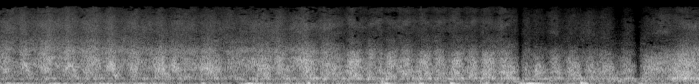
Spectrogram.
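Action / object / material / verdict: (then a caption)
scrape / foam microphone windscreen / foam / none. A black foam windscreen on a Blue Yeti microphone is rubbed fast by the palms and fingertips of both hands, with the nails occasionally touching it. The result is a steady, dense, scratchy rumble of close handling noise with a rapid rhythmic texture and a few brief brighter scrapes.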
